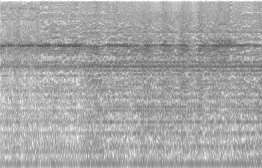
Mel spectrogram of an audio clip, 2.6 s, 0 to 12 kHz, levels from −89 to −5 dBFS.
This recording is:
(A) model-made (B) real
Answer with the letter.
B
